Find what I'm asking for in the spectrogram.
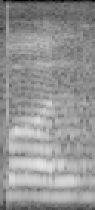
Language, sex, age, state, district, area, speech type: Goan Konkani, female, 18-30, Goa, Murmgao, rural, spontaneous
